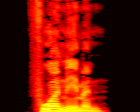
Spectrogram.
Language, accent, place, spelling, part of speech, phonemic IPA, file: German, Germany, Berlin, vornehmen, verb, /ˈfoːɐ̯neːmən/, De-vornehmen.ogg
- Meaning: 1. to undertake 2. to decide to do, plan to do 3. to hunch (one's shoulders)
